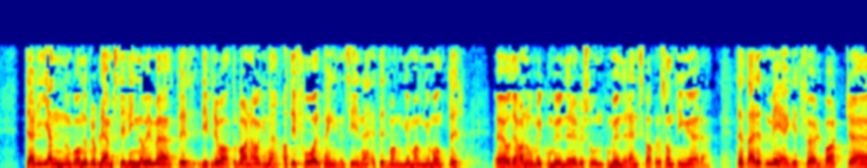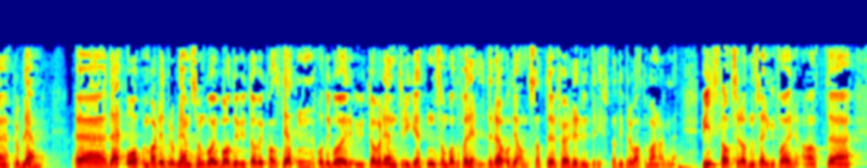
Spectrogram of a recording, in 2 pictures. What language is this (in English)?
Norwegian Bokmål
